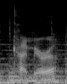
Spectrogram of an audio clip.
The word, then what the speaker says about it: chimera: Chimera. – It's pronounced chimera, but go on.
